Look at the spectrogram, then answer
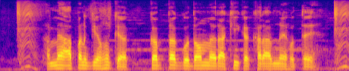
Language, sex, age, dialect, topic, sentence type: Maithili, male, 25-30, Angika, agriculture, question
